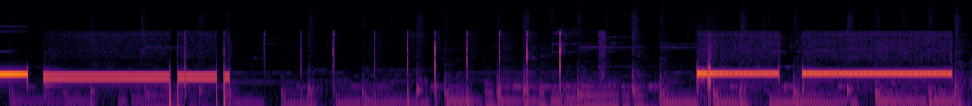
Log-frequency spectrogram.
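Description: A phone line plays a steady dial tone, then a quick series of short dialing beeps and clicks, followed by two long ringing tones as the call goes through. Nobody speaks.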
